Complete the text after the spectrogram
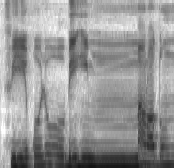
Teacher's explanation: دونوں میموں کو ملا کر ایک میم کر دیا گیا ہے۔ پھر جب میم مشدد ہوتا ہے تو اس کو غنّے کے ساتھ پڑھتے ہیں، یعنی اپنے ہونٹوں کو ملا دیتے ہیں۔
